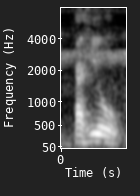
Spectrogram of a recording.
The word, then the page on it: kahio: Serewen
